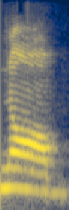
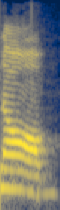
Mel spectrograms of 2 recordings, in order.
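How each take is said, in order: The two takes are said the same way.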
